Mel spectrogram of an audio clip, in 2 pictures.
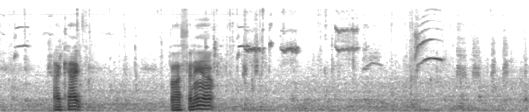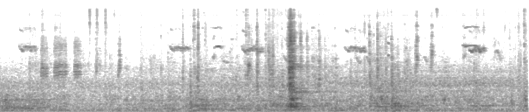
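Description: Small birds chirp and twitter close by throughout.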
